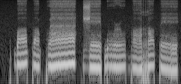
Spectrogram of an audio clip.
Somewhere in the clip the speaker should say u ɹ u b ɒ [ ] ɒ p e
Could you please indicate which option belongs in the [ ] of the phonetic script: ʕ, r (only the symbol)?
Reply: r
